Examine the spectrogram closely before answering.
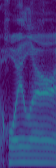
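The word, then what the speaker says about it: Royler: The Hoyler and Hoyler Hoist and Hoyson and all that. Hyson. Yeah, but their names It's all all start Rs. with R's, but Yeah. they pronounce it as an H.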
